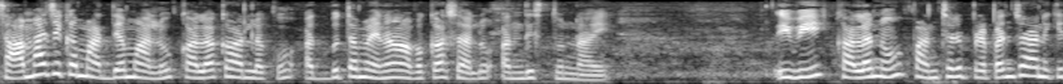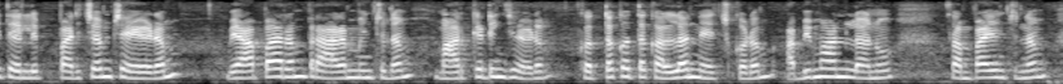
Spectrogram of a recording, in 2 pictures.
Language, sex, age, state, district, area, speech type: Telugu, female, 18-30, Andhra Pradesh, Alluri Sitarama Raju, rural, spontaneous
